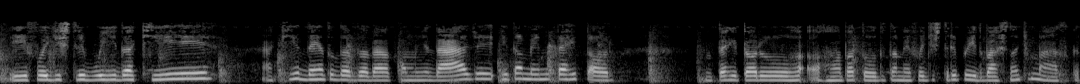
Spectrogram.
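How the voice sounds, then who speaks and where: A woman with a medium pitch speaks at a fairly slow pace with fairly even intonation. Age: 40s. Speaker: community leader. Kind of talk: testimony. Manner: halting.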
